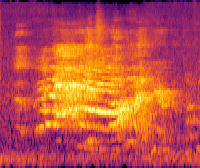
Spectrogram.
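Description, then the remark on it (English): A young boy yells and wails, a loud, high, strained vocal cry rising and bending in pitch for a couple of seconds, with a faint murmur of other sound underneath. “Hey, calm down, man. People are hearing you. Relax. Relax. What is he yelling at?”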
